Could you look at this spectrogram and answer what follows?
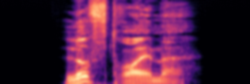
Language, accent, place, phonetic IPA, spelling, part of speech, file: German, Germany, Berlin, [ˈlʊftˌʁɔɪ̯mə], Lufträume, noun, De-Lufträume.ogg
- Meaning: nominative/accusative/genitive plural of Luftraum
